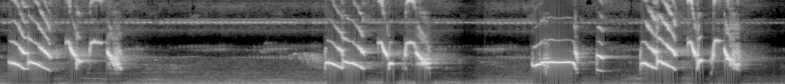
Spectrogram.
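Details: Oriental magpie-robin kept at home sings varied, rapid phrases of whistles and slurred chirps, with three lively bursts and one long held whistle separated by brief pauses, over a faint low hum.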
